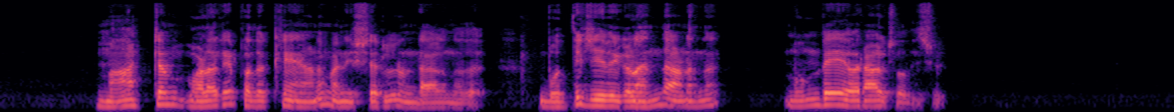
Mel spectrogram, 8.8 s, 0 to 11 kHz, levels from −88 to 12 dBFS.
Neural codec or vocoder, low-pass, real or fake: vocoder, 22.05 kHz, 80 mel bands, WaveNeXt; 9.9 kHz; fake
